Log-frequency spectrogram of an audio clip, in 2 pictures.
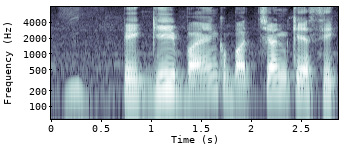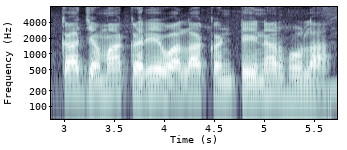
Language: Bhojpuri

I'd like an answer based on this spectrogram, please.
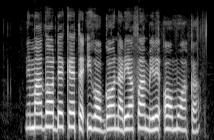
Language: Kikuyu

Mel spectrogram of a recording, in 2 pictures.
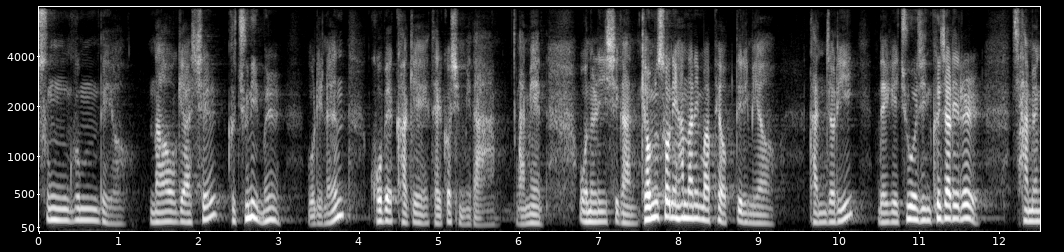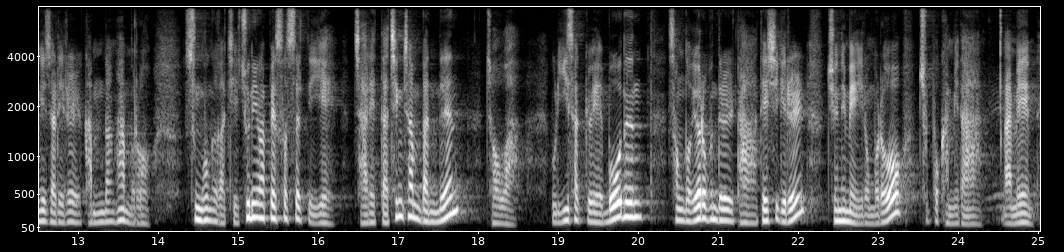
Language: Korean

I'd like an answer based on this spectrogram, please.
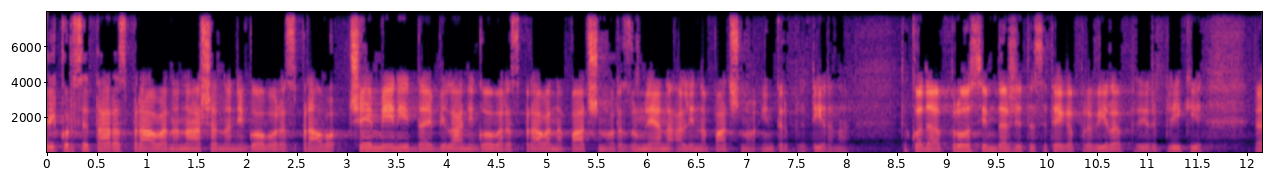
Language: Slovenian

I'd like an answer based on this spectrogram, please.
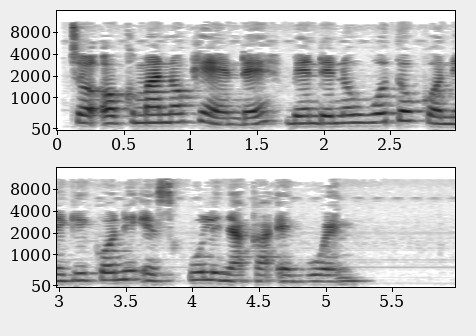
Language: Luo (Kenya and Tanzania)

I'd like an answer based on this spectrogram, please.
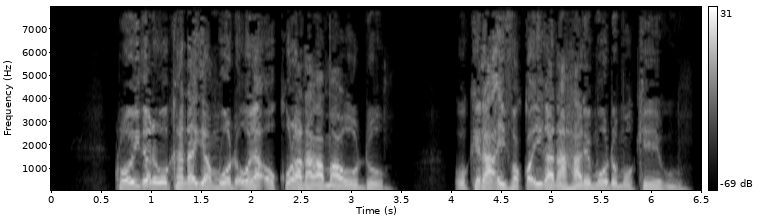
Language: Kikuyu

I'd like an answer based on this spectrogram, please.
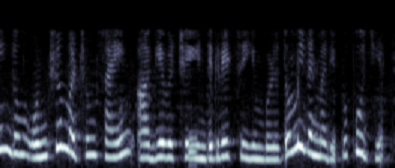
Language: Tamil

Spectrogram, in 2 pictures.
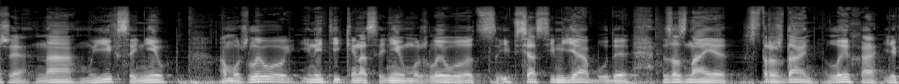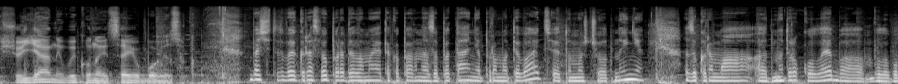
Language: Ukrainian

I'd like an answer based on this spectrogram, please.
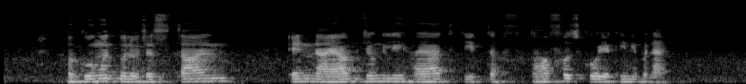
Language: Urdu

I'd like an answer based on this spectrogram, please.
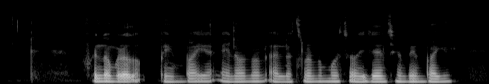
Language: Spanish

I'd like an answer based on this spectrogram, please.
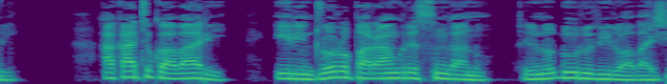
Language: Shona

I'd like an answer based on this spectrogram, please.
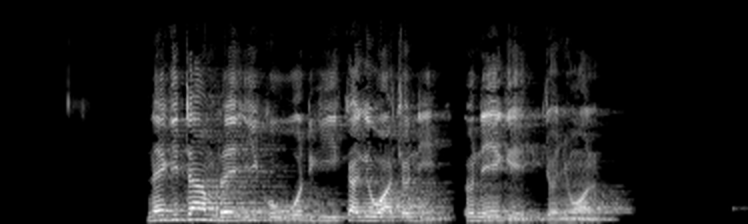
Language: Luo (Kenya and Tanzania)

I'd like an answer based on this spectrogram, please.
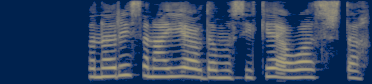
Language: Pashto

